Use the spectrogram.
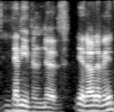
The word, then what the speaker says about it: Denis Villeneuve: I just saw the new Dennis Villanova film, and I'm like, what? It's Denis Villeneuve.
